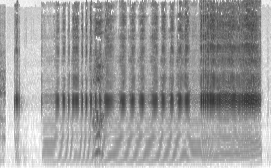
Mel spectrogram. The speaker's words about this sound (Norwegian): Ok, Fjerde og siste avgjørende promp.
